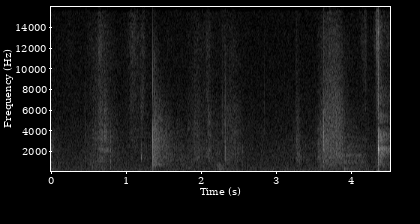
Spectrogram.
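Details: Quiet room tone is broken by a few sharp snaps and soft rustles, one loud click near the end, with no animal voice.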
